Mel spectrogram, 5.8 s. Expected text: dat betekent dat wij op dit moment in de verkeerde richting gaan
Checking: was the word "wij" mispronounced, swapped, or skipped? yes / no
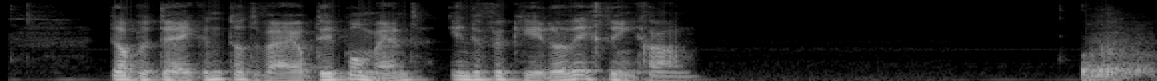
no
